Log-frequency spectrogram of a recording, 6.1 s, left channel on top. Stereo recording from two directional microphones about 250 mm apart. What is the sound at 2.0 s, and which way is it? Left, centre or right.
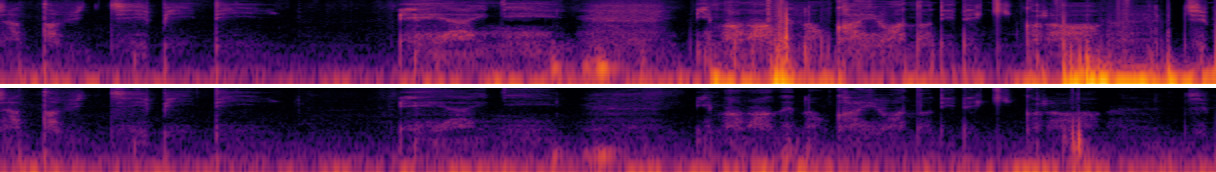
Whispering, left.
